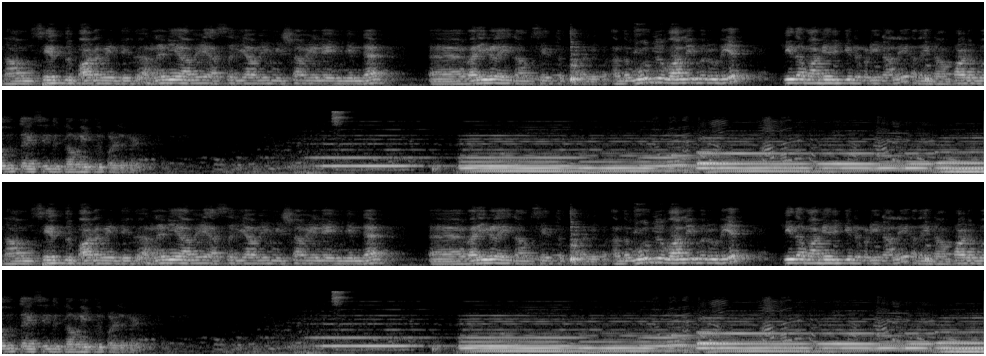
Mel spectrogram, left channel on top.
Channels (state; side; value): identical; both; correlation 1.00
